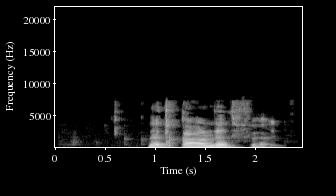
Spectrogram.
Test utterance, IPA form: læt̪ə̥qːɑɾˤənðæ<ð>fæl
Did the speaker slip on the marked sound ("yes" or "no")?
no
